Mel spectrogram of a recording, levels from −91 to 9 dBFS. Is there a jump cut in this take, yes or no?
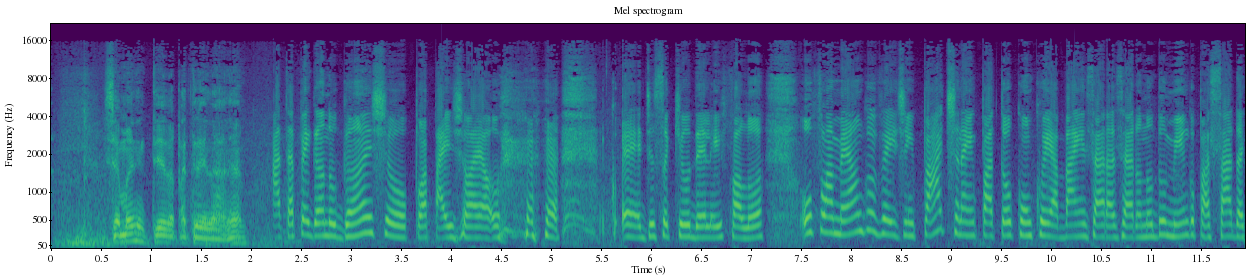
no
